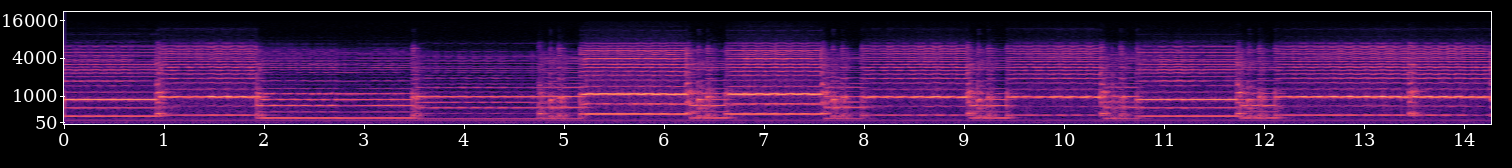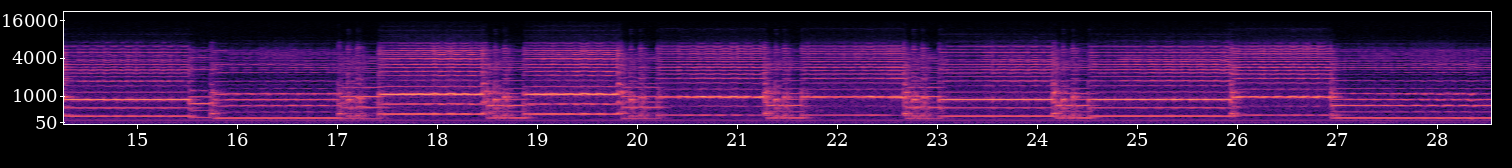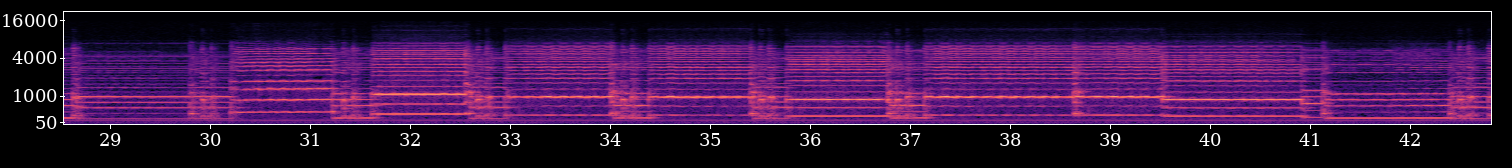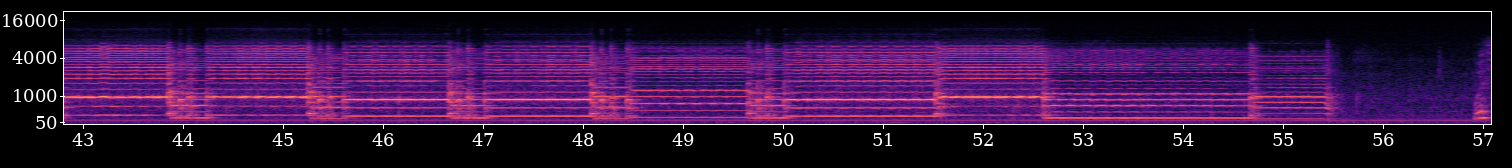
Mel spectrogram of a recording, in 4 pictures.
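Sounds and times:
bagpipe practice chanter melody: 0:00.0 - 0:55.7.

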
